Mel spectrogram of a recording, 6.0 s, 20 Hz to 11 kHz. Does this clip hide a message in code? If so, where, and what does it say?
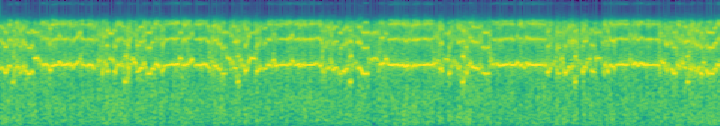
Yes: Emergency Alert System (SAME) tones (header bursts) from 0.8 to 5.0 s, heard as harsh buzzing bursts.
